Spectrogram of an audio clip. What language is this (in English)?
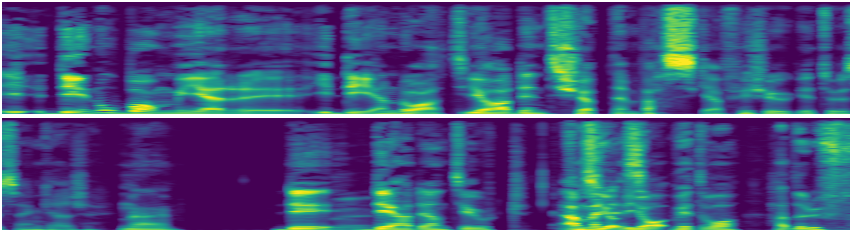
Swedish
